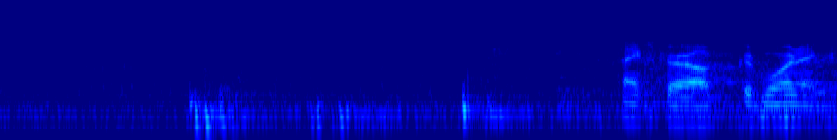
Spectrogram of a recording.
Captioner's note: microphone noises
